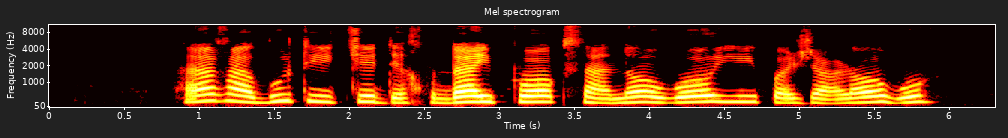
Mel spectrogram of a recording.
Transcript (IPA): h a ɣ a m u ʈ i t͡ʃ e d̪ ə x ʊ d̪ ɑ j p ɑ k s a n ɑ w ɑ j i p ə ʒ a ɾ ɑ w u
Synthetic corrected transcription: h a ɣ a b u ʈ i t͡ʃ e d̪ ə x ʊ d̪ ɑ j p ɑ k s a n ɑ w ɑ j i p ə ʒ a ɽ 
